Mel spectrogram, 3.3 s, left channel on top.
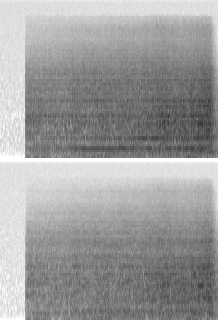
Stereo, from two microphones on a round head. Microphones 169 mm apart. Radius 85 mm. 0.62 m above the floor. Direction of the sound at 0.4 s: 65° left (ahead or behind).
